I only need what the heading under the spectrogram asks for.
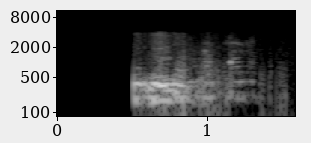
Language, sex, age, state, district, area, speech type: Hindi, female, 60+, Uttar Pradesh, Lucknow, rural, conversation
